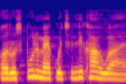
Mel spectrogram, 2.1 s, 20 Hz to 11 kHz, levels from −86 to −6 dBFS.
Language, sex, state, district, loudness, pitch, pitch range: Hindi, male, Jharkhand, Deoghar, -15 LUFS, 180 Hz, 175-205 Hz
